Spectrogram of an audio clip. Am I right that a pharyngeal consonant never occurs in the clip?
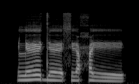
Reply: no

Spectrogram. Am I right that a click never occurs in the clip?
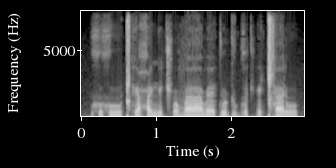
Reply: no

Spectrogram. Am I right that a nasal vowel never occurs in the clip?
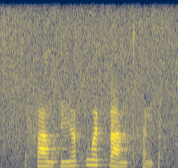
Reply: yes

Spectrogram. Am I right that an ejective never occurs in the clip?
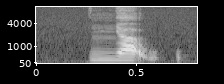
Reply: yes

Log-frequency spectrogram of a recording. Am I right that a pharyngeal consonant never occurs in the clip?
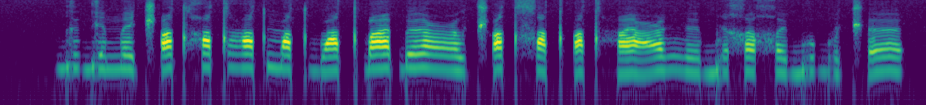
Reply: no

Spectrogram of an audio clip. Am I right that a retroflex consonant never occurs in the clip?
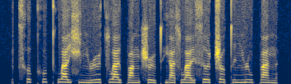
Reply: no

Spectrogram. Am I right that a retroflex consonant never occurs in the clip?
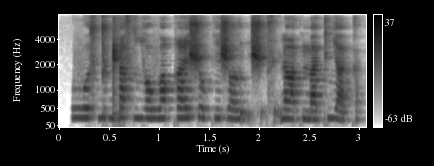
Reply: no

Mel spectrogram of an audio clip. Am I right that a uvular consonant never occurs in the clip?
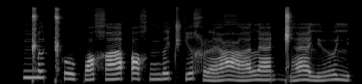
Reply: no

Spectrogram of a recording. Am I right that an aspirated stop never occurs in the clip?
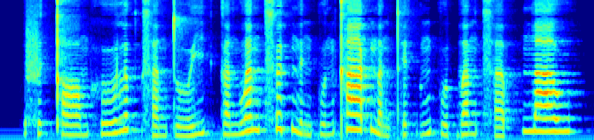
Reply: no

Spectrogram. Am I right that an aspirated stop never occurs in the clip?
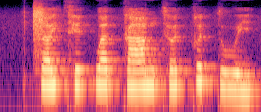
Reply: no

